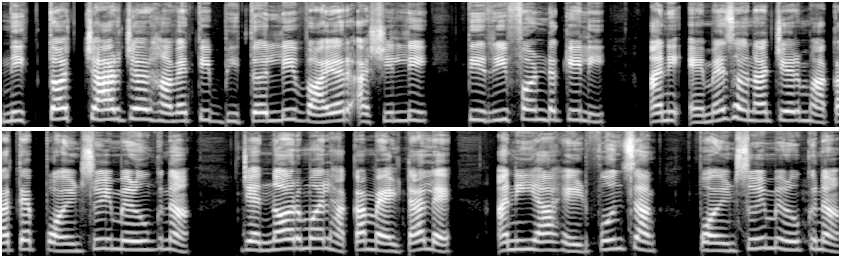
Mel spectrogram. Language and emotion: Goan Konkani, neutral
